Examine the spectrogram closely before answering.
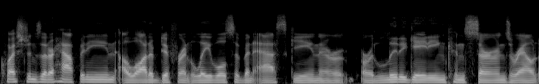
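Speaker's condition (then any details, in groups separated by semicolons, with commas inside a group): No condition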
